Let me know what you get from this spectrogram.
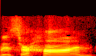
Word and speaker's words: Boussarhane: Um, my husband pronounces it Booster Han, but because I'm Southern and it was really weird to try to learn how to say it and spell it, I just call it Hainey because that's how I learned to spell it. But Hainey is fine.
